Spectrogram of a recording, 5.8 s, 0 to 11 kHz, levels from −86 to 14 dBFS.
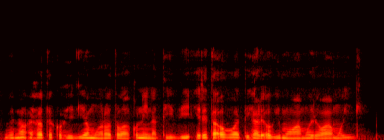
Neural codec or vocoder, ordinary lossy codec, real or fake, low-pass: none; Opus, 64 kbps; real; 7.2 kHz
